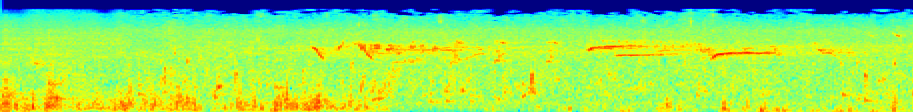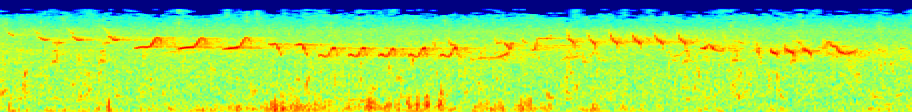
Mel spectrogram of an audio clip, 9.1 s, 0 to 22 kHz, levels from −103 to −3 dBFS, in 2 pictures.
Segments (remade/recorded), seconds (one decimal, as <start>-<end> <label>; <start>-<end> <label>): 0.0-0.6 remade; 0.6-9.1 recorded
